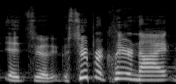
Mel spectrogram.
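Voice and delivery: usual speaking voice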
